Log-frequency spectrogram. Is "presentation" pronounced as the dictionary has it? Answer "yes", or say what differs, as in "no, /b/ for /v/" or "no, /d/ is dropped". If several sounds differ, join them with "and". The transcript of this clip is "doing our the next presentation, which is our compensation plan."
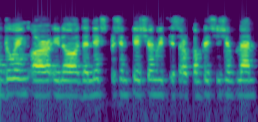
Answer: no, /s/ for /z/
